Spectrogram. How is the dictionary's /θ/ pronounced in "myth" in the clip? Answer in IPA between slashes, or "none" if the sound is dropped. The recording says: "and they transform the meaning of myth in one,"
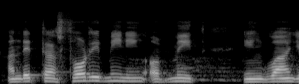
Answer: /t/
